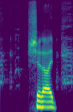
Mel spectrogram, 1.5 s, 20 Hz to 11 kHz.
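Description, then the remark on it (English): A chicken, one of two about 3 feet away, lets out a loud, close, drawn-out squawking call, framed by softer clucks and scratchy bird noises just before and after. “As we record, I am about 3 feet away from two chickens.”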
